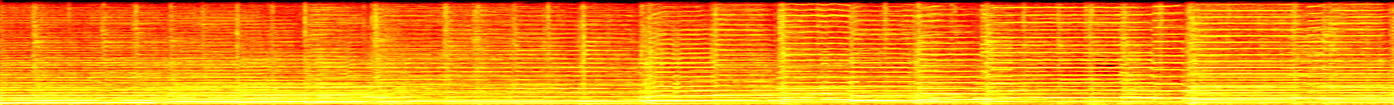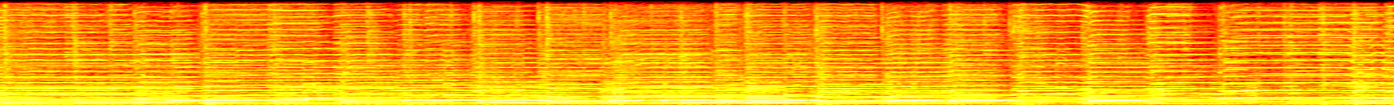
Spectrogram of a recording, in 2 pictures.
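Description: Irish traditional instrumental break: fiddle carrying the tune, joined by harmonica, over plucked-string backing, playing on without a pause.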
